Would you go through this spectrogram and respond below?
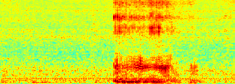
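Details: Snoring: a single low, fluttering snore rising out of a steady background hum.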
